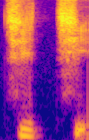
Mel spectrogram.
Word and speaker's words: 父: Kalau kalian nyebutin Bapak sendiri pakainya ini kanji ini tapi berdiri sendiri dibacanya cici aja.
